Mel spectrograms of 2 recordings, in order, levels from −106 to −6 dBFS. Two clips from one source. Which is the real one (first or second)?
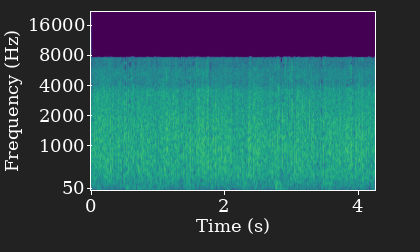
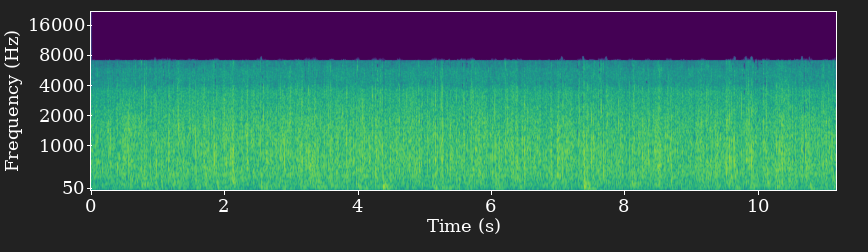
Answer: first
